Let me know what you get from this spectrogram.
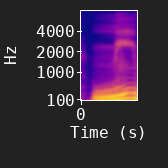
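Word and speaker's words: knee: जैसे नी में के की हल्की सी ध्वनि होती थी, कनी जैसा। लेकिन समय के साथ भाषा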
